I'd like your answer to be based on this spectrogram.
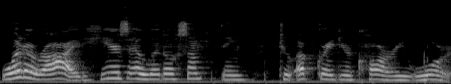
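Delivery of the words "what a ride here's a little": usual speaking voice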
